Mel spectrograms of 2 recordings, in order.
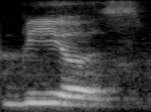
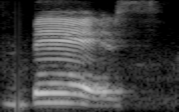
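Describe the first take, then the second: First: The vowel sounds like the one in 'ear'. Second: The vowel sounds like the one in 'air'. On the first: The speaker calls it wrong. "not beers. Many people they pronounce it as beers" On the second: The speaker calls it right. "Then this is bears"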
